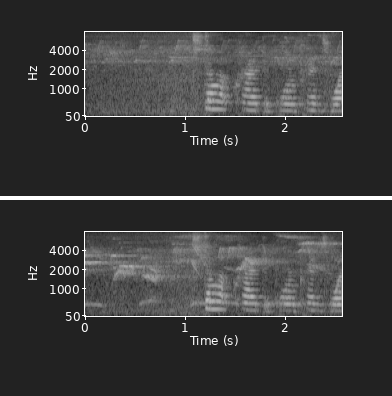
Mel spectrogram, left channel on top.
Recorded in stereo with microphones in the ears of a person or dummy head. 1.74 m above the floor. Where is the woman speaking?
20° right (ahead or behind), 1.4 m.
